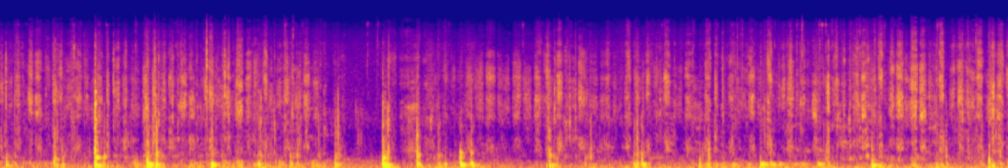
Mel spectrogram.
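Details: Rapid, breathy panting from a corgi climbing a small rural mountain on a clear autumn day in Japan, facing the central Alps and Ina Valley. The breaths run on steadily, with brief louder bursts and occasional thuds.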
